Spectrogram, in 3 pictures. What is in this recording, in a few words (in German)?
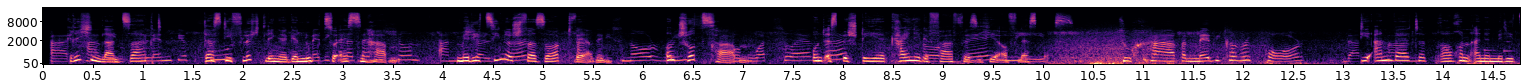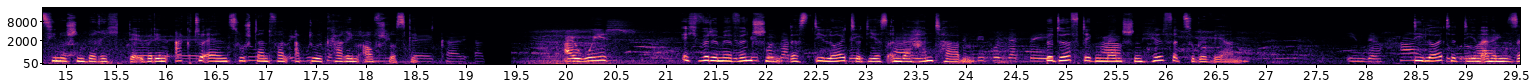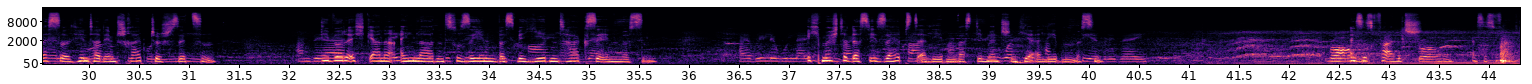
Dokumentar Voiceover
